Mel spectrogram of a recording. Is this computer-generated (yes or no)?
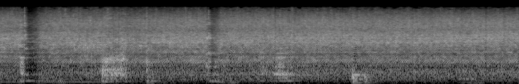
yes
